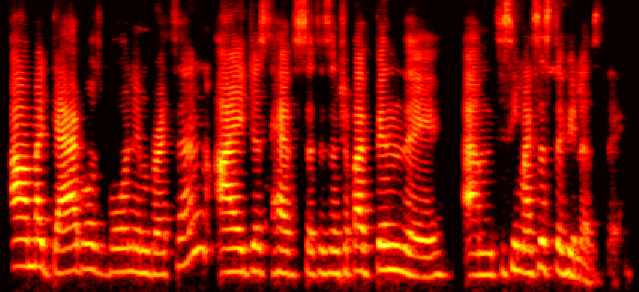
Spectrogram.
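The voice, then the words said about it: South African accent with British tones. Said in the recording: “the accent, the African accent, but I can also hear another one ... the British side of my family”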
